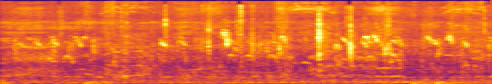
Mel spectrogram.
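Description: A one-month-old Shamo chick, a dumpo strain cross, gives soft, brief clucks and peeps at close range, scattered irregularly over a low background rumble with no talk.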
